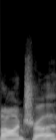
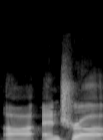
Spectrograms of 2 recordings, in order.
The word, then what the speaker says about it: Entra: I've been doing it wrong, so it's Entra, not Entra, if anyone's curious.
